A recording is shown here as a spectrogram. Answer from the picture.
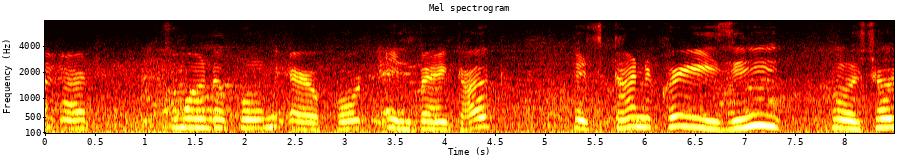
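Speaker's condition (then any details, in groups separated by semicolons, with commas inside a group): Traumatic brain injury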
